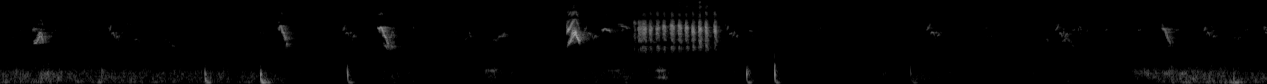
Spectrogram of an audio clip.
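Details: Sparrow chirping: scattered single tweets, then a rapid rattling chatter lasting about a second, with occasional low knocks and soft background hiss at start and end.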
